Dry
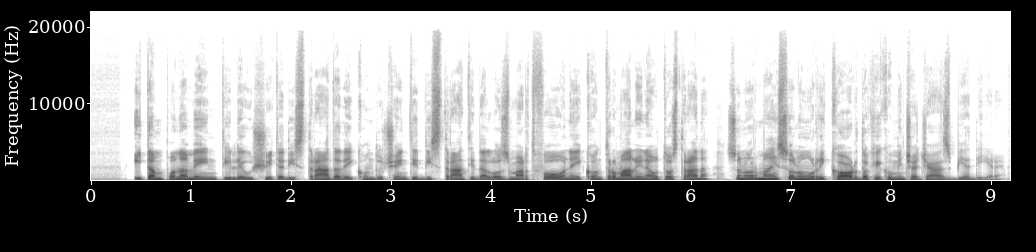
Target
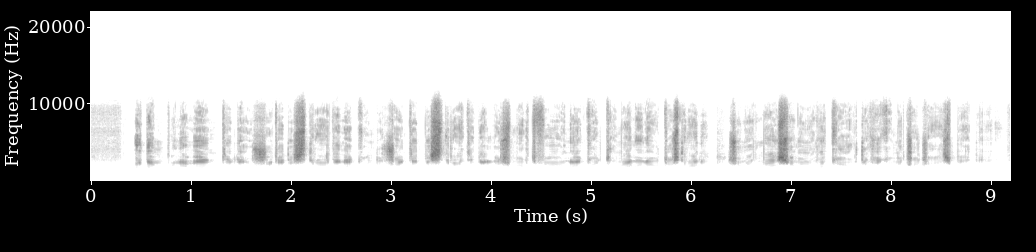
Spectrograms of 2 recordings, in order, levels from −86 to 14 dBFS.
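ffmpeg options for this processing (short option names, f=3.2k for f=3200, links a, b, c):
-af "asetrate=28595,aresample=44100,atempo=1.54221,asuperpass=centerf=5400:order=20:qfactor=0.74,highshelf=f=4.3k:g=7,volume=-1dB"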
